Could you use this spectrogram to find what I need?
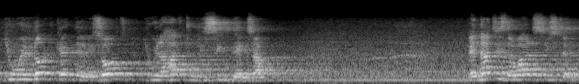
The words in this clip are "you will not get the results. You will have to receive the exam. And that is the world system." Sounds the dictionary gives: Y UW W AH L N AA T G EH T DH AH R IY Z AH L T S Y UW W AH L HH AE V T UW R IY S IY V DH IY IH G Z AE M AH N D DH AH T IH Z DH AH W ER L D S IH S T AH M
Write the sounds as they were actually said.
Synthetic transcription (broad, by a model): Y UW W AH L N AA T G EH T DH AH R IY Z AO L T Y UW W AH L HH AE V T UW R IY S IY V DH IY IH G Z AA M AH N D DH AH T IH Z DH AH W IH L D S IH S T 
